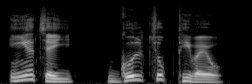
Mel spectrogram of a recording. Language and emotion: Sindhi, neutral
